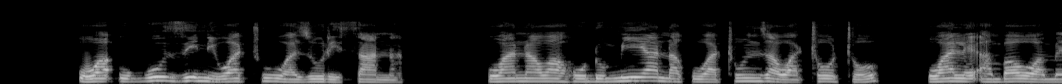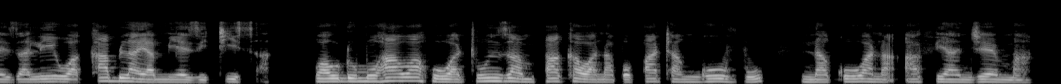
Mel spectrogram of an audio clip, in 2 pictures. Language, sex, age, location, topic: Swahili, male, 18-24, Kisumu, health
